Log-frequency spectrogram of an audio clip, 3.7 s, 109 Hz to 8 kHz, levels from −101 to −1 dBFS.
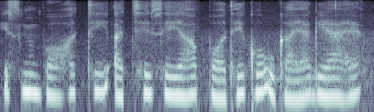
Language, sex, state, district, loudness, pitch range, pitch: Hindi, female, Sikkim, Gangtok, -17 LUFS, 205-235 Hz, 215 Hz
